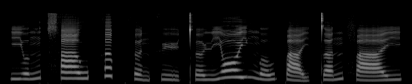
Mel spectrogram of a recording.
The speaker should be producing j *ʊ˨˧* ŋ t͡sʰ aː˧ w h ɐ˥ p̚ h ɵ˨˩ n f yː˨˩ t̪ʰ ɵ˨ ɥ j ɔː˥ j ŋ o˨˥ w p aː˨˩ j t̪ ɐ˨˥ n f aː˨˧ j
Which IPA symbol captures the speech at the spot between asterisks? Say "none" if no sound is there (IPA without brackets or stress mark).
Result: ʊ˨˥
